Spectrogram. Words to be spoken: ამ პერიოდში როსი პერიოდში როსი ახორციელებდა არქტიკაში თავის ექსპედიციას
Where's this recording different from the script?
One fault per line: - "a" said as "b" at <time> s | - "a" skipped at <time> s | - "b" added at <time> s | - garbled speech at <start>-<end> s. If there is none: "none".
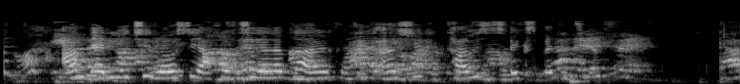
- "პერიოდში როსი" skipped at 2.0 s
